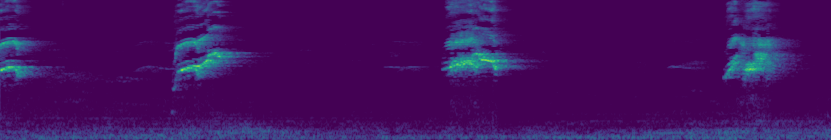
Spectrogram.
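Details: Vocal black-capped lory at home, recorded as a tutor and lure track: four rasping screeches come about every two and a half seconds. A faint low background rumble continues throughout.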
